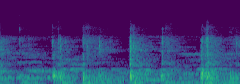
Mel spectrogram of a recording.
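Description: Several light taps, about four in two seconds, from a hand handling a plastic spray bottle.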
